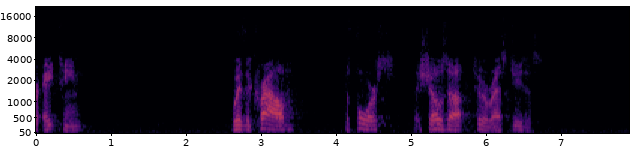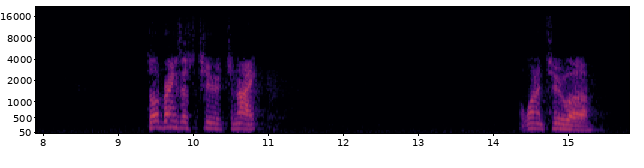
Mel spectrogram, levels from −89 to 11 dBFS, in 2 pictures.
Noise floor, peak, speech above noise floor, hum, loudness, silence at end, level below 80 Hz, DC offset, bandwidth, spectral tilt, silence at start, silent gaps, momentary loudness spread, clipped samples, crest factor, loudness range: -84 dBFS; -24 dBFS; 40 dB; none; -44 LUFS; 0.5 s; -80 dBFS; under 0.1%; 16 kHz; -5.5 dB/octave; 0 s; none; 16 LU; under 0.1%; 24 dB; 9 LU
